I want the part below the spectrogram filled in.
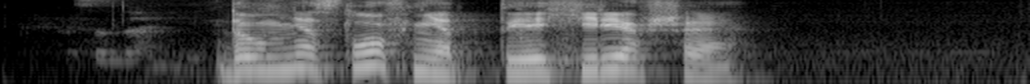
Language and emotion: Russian, angry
